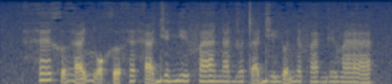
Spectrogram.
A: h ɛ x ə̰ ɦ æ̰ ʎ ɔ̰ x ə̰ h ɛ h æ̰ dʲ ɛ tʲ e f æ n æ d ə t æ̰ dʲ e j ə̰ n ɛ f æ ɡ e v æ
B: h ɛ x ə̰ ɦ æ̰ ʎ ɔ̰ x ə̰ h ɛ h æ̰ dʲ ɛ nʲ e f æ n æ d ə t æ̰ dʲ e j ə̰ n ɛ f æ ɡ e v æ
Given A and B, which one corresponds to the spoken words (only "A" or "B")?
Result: B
